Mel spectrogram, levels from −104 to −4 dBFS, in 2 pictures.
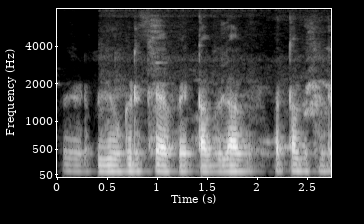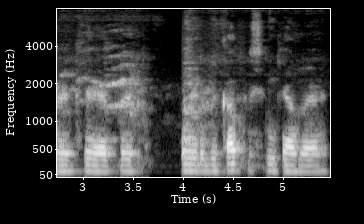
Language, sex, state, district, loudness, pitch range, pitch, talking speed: Rajasthani, male, Rajasthan, Nagaur, -21 LUFS, 110-115 Hz, 110 Hz, 165 wpm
